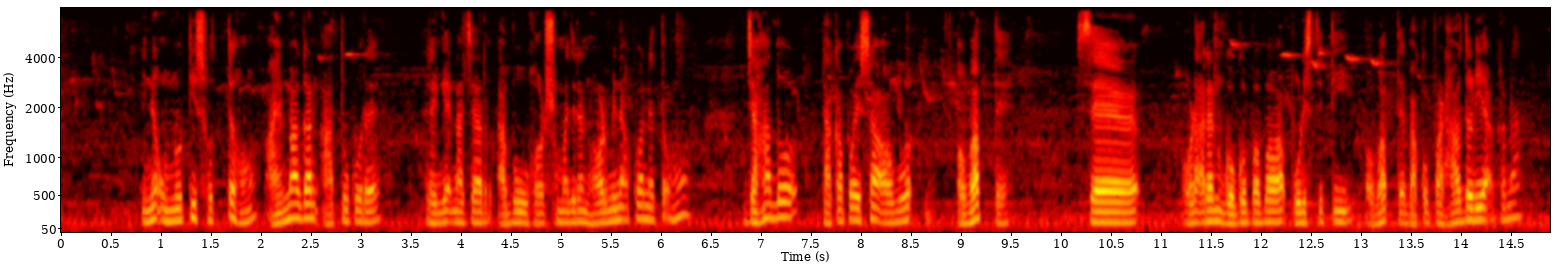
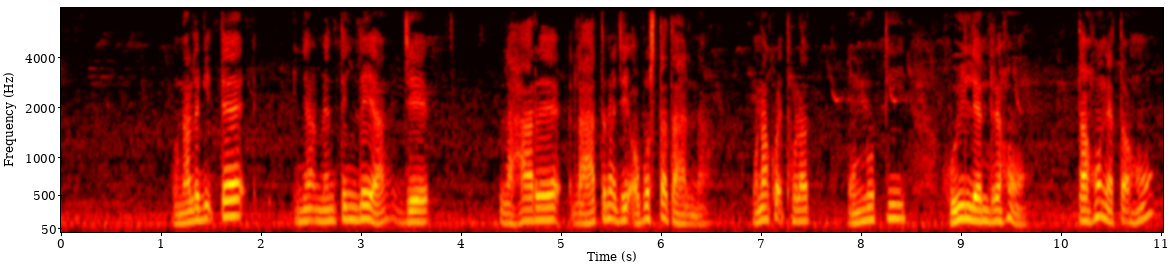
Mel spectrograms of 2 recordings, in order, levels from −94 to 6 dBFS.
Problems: background sounds at intervals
